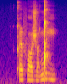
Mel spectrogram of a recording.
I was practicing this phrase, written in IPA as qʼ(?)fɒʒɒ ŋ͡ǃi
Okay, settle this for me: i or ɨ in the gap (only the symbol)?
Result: i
